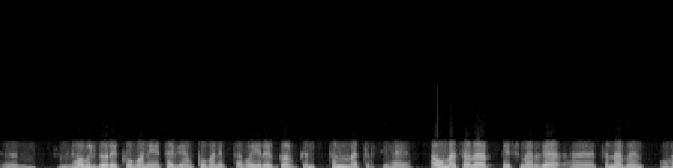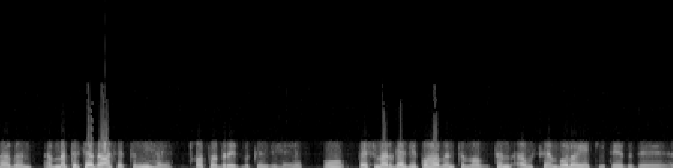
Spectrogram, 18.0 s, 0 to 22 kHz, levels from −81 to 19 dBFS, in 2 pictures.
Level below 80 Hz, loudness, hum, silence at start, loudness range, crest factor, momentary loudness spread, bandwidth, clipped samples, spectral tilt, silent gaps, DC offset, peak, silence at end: -66 dBFS; -17 LUFS; none; 0.05 s; 4 LU; 16 dB; 13 LU; 7 kHz; under 0.1%; -7 dB/octave; none; under 0.1%; 0 dBFS; 0 s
